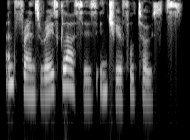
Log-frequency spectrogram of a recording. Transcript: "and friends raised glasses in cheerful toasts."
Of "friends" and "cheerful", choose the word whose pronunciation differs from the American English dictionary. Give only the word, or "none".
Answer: none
